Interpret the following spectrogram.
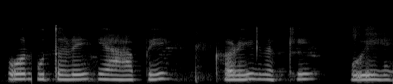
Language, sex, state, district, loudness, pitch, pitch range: Hindi, female, Maharashtra, Nagpur, -34 LUFS, 230 Hz, 220-240 Hz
